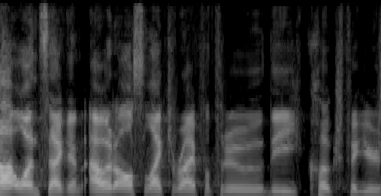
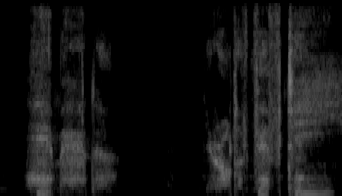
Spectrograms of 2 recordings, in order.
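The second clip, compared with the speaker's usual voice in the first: whispered and quieter; 4 semitones higher, 24 dB quieter than usual. Telling amanda privately what she rolled, whispering. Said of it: "That's what I'm whispering to you".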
